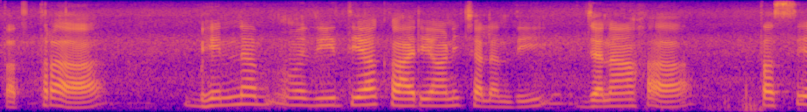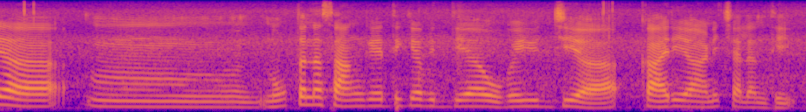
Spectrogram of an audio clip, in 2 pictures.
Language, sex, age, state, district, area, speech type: Sanskrit, male, 45-60, Kerala, Thiruvananthapuram, urban, spontaneous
